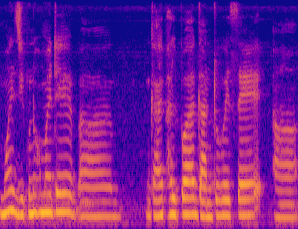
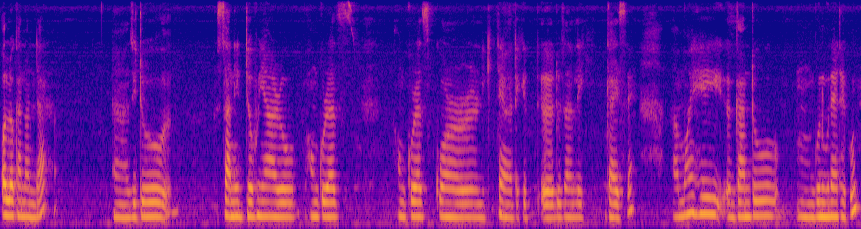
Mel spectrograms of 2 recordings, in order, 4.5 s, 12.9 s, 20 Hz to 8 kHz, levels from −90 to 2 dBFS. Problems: constant background noise, background conversations at intervals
